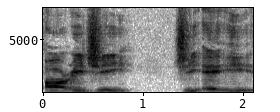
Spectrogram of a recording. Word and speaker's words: reggae: put it together but if you break it up in two syllables that's reg g-a-e so that's reggae all right k r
